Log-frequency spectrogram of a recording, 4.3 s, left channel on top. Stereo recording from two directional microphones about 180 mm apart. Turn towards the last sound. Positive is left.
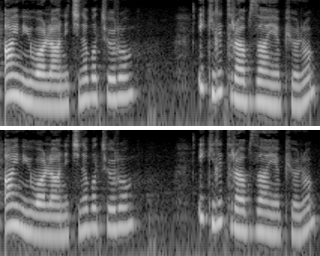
turn(degrees=20)  # may be behind; listen again after turning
